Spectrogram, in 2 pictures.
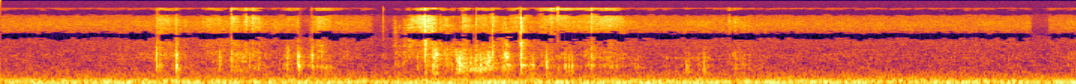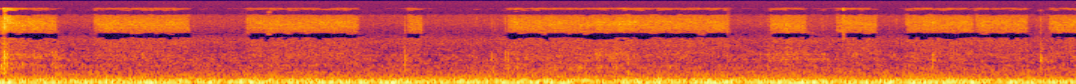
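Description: Steady low rumble of room background noise, with a few faint rustles from handling the paperback picture book about three seconds in.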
